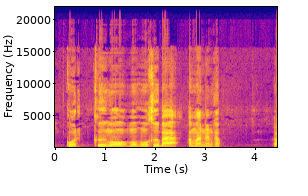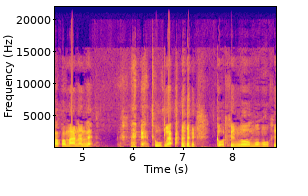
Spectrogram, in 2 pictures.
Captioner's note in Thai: เสียงหัวเราะ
